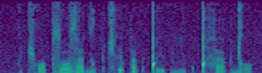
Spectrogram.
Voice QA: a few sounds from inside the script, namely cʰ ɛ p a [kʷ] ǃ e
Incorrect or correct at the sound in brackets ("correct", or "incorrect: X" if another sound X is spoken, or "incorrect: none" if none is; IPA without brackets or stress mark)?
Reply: incorrect: p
